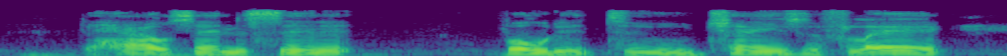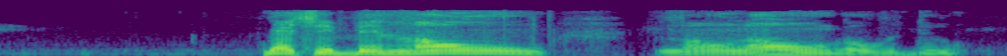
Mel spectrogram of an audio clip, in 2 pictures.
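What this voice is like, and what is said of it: Mississippi Southern US accent. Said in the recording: “I'm from Jackson, Mississippi. You can probably hear it in my accent, in my voice”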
